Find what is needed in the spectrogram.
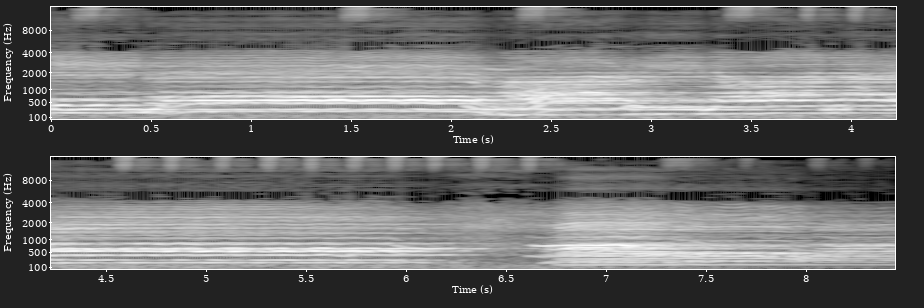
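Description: A small mixed choir of men and women singing together in long held notes. The singing dips briefly shortly before the end, and a new phrase then begins.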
